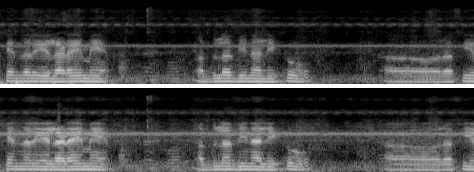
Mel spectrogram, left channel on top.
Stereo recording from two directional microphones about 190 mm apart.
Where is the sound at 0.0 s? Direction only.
20° left (ahead or behind).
